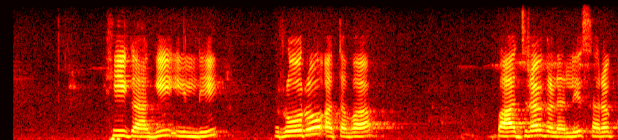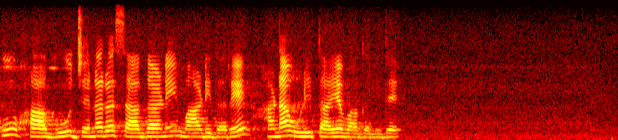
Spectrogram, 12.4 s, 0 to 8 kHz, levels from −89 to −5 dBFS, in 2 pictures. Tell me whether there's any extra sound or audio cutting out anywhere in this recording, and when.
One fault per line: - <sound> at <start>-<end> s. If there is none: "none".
none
